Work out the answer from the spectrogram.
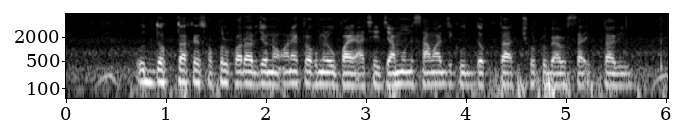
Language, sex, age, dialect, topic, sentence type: Bengali, male, 18-24, Northern/Varendri, banking, statement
